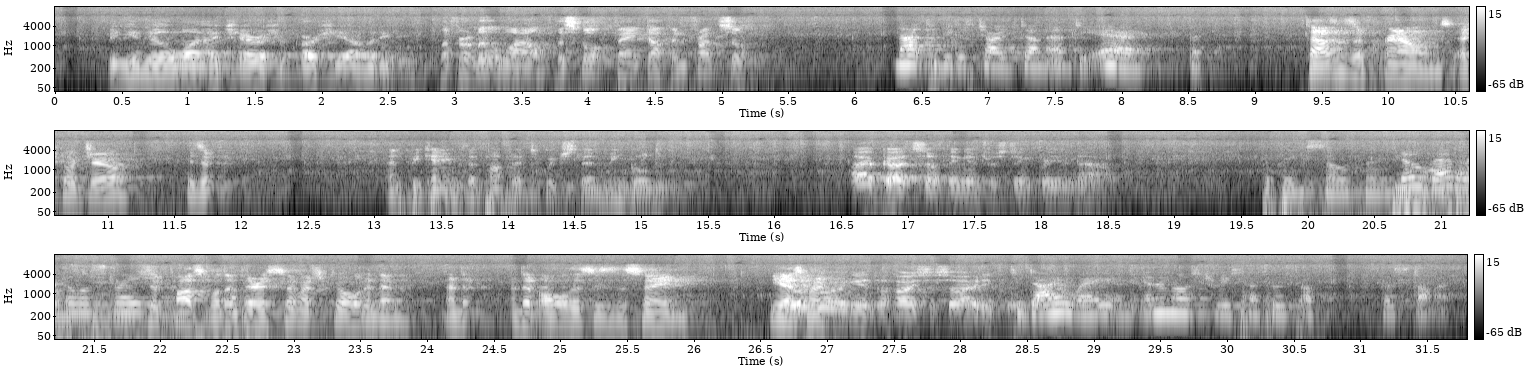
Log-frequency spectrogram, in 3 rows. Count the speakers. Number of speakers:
8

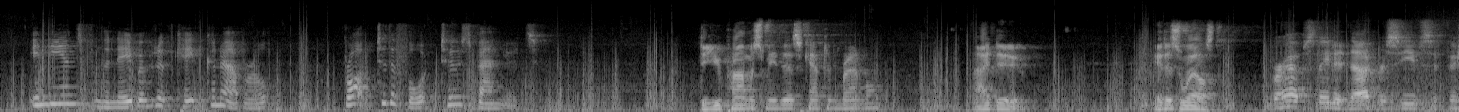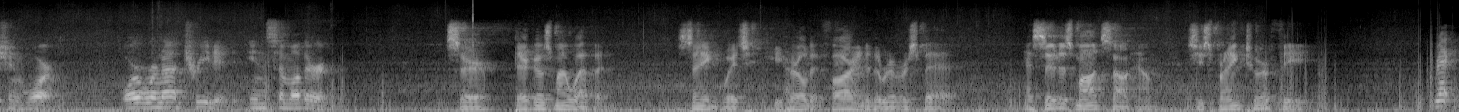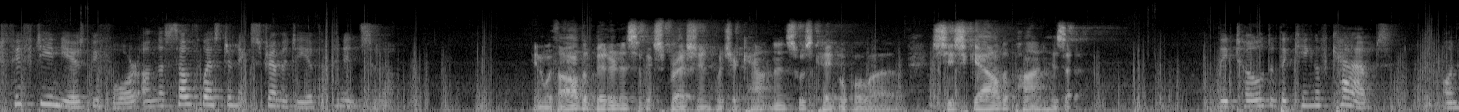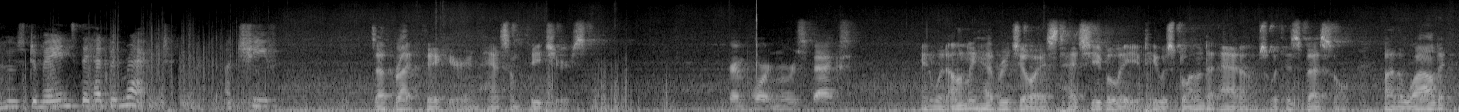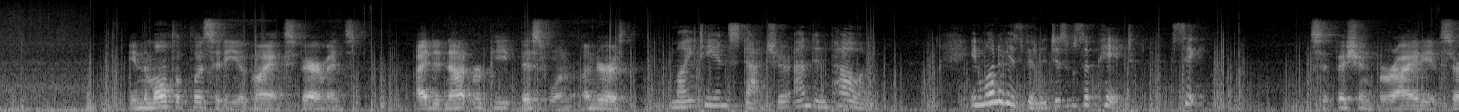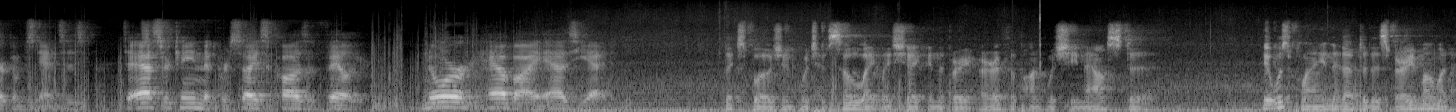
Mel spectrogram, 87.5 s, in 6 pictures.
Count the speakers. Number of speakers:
3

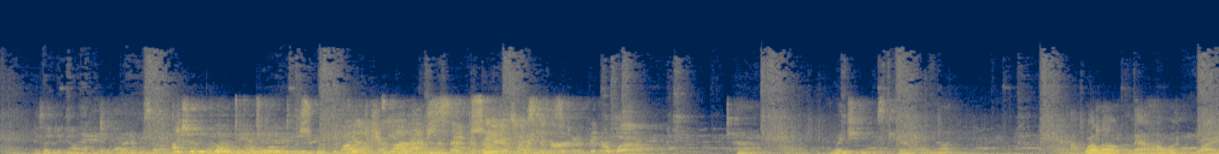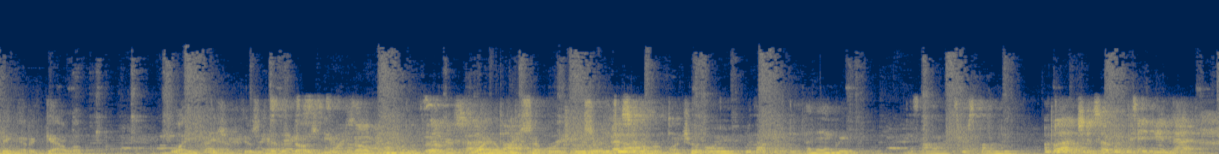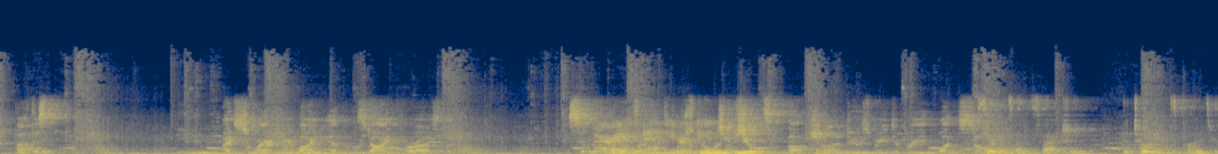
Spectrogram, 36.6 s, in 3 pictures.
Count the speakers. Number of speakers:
8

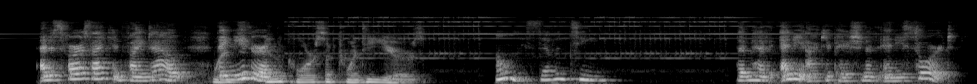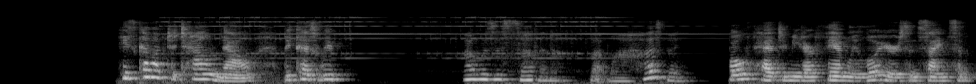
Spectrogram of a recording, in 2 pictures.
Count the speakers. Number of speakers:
3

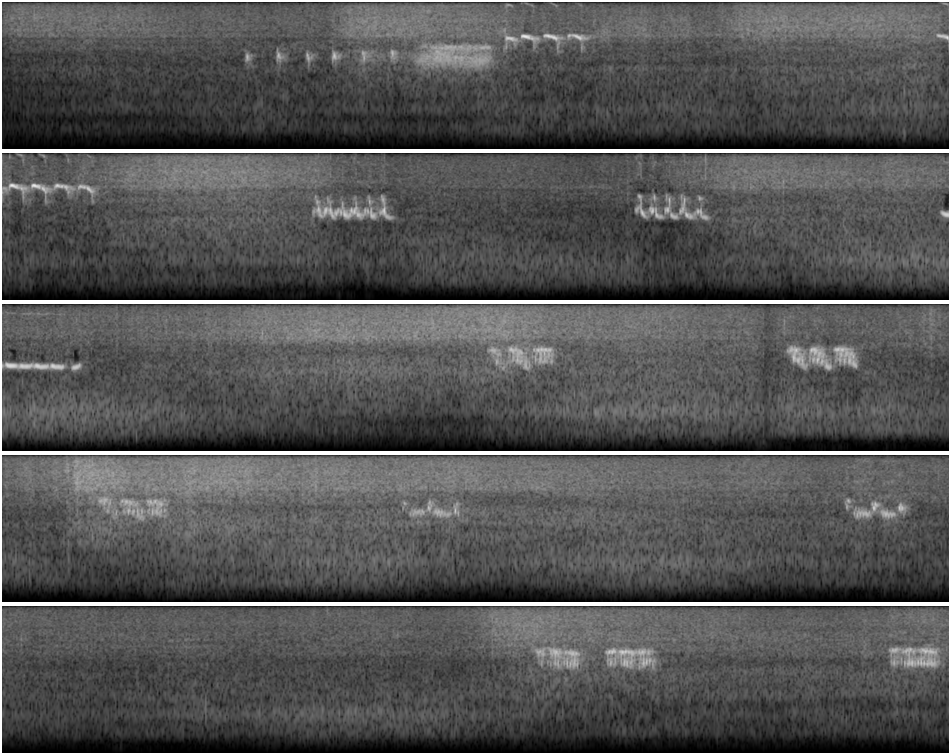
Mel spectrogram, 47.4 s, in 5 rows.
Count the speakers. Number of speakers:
0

